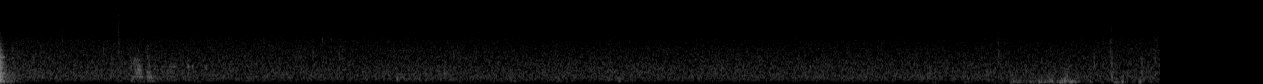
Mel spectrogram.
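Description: Faint, steady outdoor background hiss with a thin high whine running through it, opened by a sharp click and cutting off abruptly into dead silence near the end.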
